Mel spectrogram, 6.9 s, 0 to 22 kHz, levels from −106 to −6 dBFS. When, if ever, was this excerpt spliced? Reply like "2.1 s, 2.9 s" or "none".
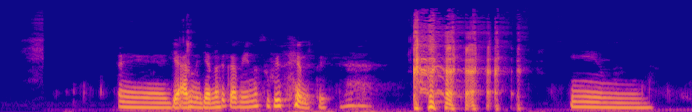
2.2 s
